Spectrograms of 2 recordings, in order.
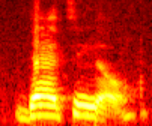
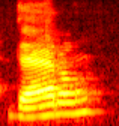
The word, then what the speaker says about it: datil: Dantil is pronounced Danti. Dati, is that what you're saying? Is that Dattie? Is that Dattle? Datil. What did I say? Did I say it wrong? Daddle rhymes with tattle.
